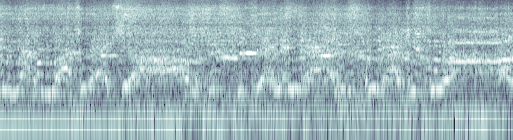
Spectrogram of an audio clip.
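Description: Hardcore/screamo band playing live: distorted electric guitars, bass and drums under a wavering lead vocal line that carries throughout.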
